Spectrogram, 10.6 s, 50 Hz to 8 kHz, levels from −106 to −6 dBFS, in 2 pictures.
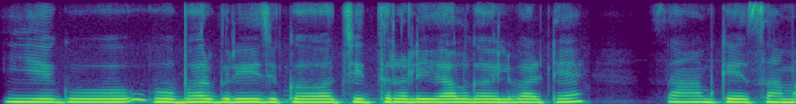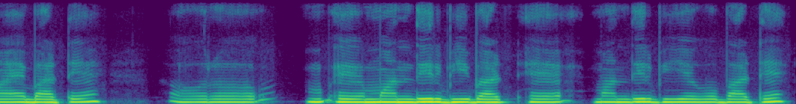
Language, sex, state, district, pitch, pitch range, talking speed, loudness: Bhojpuri, female, Uttar Pradesh, Deoria, 225 Hz, 220-235 Hz, 130 wpm, -22 LUFS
